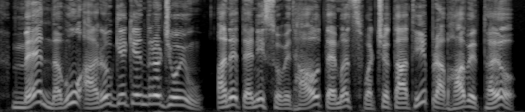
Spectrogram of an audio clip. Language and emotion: Gujarati, happy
